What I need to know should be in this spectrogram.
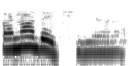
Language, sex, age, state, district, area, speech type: Maithili, female, 30-45, Bihar, Saharsa, rural, conversation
